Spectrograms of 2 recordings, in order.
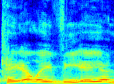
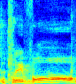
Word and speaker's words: Klavan: Klavan, is that K-L-A-V-A-N? No, it's C-L-E-Q-U-E apostrophe V-A-U-G-H-N. It's Klavan. It's pronounced Klavan.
